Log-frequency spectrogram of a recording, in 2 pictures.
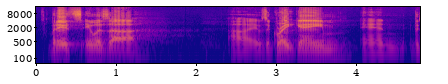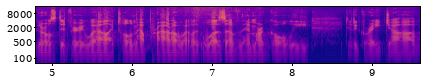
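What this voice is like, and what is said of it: Slightly raspy voice. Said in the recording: “my voice is just, you can kind of hear a little bit of raspiness because of all that”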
